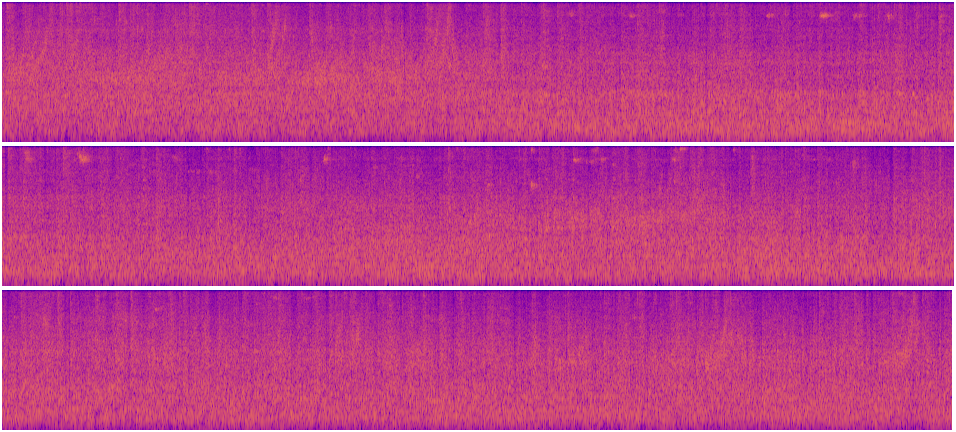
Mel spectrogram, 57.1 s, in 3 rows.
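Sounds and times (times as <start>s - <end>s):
clickety-clack of rail joints: 0.0s - 57.0s
train wheels rumbling on track: 0.0s - 57.0s
high wheel squeaks: 16.3s - 17.9s, 20.5s - 20.8s, 29.5s - 31.4s.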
